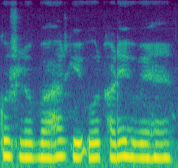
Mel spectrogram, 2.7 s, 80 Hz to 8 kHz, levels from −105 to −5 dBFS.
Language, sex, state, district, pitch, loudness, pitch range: Hindi, female, Uttar Pradesh, Lucknow, 210 Hz, -12 LUFS, 205-220 Hz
